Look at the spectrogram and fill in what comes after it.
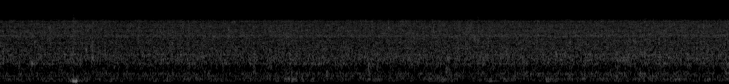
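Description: Rain falling steadily, an even hiss, with one brief low thump about a second in.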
